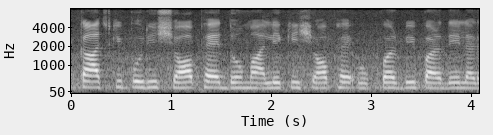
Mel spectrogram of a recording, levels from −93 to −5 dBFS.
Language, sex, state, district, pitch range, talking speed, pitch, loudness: Hindi, female, Haryana, Rohtak, 185-205 Hz, 205 wpm, 195 Hz, -19 LUFS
